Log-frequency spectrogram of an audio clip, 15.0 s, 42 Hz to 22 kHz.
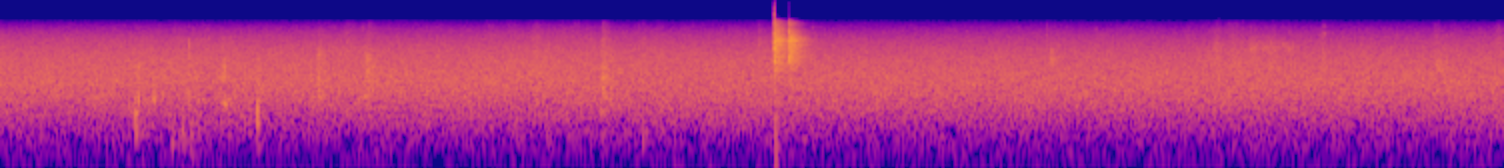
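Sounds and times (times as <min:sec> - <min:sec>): steady hiss: 0:00.0 - 0:15.0
sharp double crack: 0:07.8 - 0:08.2.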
